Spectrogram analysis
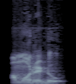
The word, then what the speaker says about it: Amoretti: ये इनका सोनेट है, सोनेट नंबर AMORETTIE, लेकिन इसको प्रोनाउंस करते हैं अमोरेडो, अमोरेडो, अमोरेडो, अमोरेडो, ऐसे इनको प्रोनाउंस करते हैं अमोरेडो, अमोरेडो, अमोरेडो, अमोरेडो प्रोनाउंस करते हैं।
